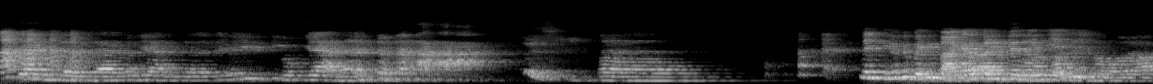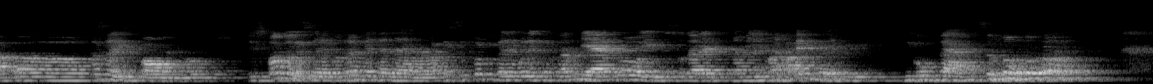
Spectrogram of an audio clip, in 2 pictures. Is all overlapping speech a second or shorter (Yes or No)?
No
